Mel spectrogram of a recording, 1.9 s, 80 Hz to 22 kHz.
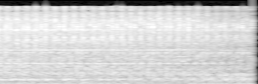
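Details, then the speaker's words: Ford Fusion (2013/2014) after replacing a biased low-side fuel pressure sensor that caused low rail pressure, rough running and hot no-starts; pressure now about 70-82: even, steady idle with light quick ticking, no stumbles; fixed. "mostly got the issue fixed so they don't have no more rough running anymore"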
